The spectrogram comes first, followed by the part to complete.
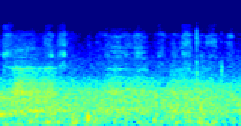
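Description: Faint sound of a marker pen writing on a whiteboard.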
